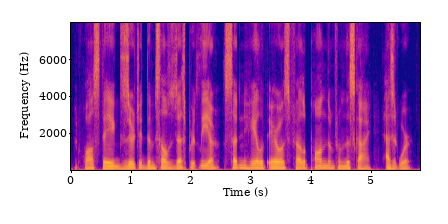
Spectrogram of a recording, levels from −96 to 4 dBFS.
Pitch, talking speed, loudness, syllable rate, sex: 115 Hz, 205 wpm, -18 LUFS, 6.0 syllables/s, male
